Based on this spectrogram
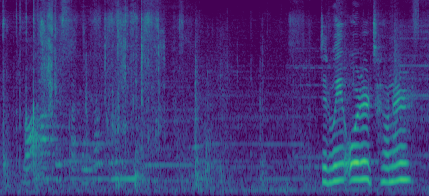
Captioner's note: people chattering; phones ringing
